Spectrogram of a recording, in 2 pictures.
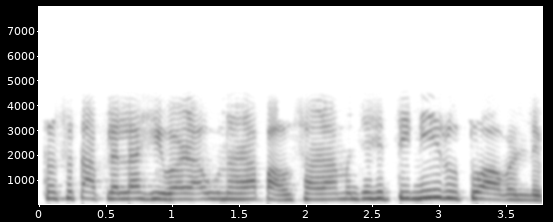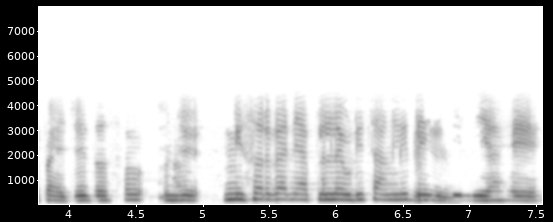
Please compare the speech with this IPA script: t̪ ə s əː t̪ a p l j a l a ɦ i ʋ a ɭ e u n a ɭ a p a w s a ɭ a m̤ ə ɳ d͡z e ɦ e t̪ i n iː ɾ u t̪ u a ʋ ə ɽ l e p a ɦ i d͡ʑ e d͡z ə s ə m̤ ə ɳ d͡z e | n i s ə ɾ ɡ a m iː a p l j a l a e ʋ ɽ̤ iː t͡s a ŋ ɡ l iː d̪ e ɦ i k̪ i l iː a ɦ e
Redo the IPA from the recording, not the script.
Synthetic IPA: t̪ ə s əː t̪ a p l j a l a ɦ i ʋ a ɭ a u n a ɭ a p a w s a ɭ a m̤ ə ɳ d͡z e ɦ e t̪ i n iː ɾ u t̪ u a ʋ ə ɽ l e p a ɦ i d͡ʑ e d͡z ə s ə m̤ ə ɳ d͡z e | n i s ə ɾ ɡ a n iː a p l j a l a e ʋ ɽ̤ iː t͡s a ŋ ɡ l iː d̪ e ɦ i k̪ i l iː a ɦ e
